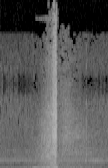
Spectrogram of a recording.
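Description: A rushing whoosh swells and cuts off sharply.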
